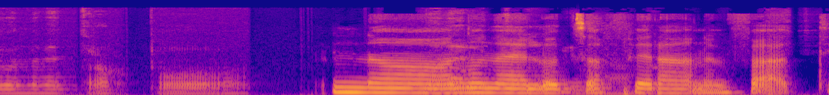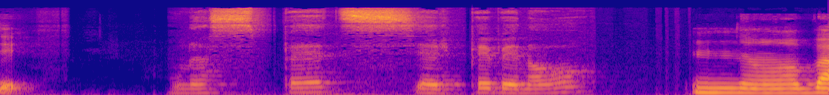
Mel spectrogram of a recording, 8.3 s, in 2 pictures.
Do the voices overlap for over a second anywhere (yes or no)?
yes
